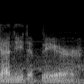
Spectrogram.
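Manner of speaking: put-on gruff old soldier voice. Describing how a man always talks, demonstrating his grizzled war veteran voice. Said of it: "grizzled, like, war veteran voice".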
